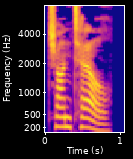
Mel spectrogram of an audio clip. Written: chantell

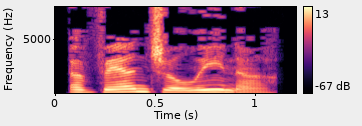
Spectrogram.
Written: evangelina

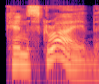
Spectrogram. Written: conscribe

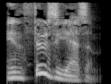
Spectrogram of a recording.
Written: enthusiasm

